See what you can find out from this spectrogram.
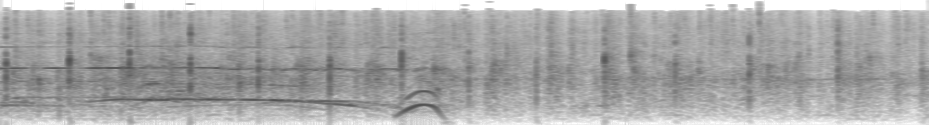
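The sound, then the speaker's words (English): Studio audience applause at a live music radio session: steady, dense clapping that lasts throughout, with a cheering voice rising over it. “And if you could, give it up for yourself, studio audience. What a great audience we've had tonight.”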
